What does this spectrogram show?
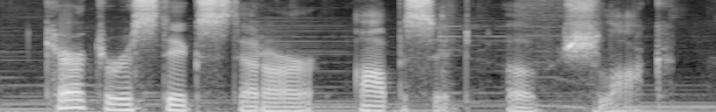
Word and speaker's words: schlock: that are opposite of schlock. The word comes from the Yiddish word schlock. Same pronunciation, different spelling.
